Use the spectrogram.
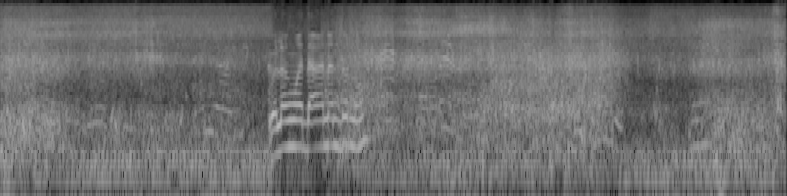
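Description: Wind buffets a boat out at sea over rough water at high tide, with a steady roar of waves and gusts close to the microphone, and someone speaks briefly partway through.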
